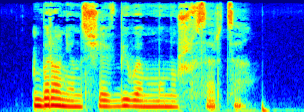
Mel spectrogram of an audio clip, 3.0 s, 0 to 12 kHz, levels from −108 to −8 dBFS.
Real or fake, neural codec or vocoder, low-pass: real; none; 10.8 kHz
